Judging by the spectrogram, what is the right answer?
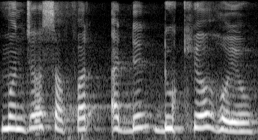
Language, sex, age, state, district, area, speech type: Sindhi, female, 18-30, Maharashtra, Thane, urban, read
